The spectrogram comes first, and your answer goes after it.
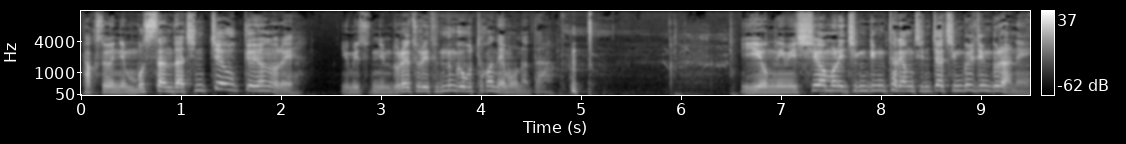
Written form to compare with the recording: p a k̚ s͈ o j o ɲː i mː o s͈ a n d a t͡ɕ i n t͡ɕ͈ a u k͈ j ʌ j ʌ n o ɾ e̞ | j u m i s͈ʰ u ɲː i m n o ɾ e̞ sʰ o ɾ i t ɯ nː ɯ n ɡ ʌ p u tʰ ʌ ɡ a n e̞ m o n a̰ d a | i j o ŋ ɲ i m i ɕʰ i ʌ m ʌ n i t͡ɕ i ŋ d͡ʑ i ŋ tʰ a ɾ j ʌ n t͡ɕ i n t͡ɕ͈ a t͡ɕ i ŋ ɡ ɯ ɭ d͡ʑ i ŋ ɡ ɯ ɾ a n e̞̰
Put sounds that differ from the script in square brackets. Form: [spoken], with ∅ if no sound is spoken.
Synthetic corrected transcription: p a k̚ s͈ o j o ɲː i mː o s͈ a n d a t͡ɕ i n t͡ɕ͈ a u k͈ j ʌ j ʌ n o ɾ e̞ | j u m i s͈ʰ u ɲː i m n o ɾ e̞ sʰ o ɾ i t ɯ nː ɯ n ɡ ʌ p u tʰ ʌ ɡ a n e̞ m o n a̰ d a | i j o ŋ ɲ i m i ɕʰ i ʌ m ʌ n i t͡ɕ i ŋ d͡ʑ i ŋ tʰ a ɾ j ʌ [ŋ] t͡ɕ i n t͡ɕ͈ a t͡ɕ i ŋ ɡ ɯ ɭ d͡ʑ i ŋ ɡ ɯ ɾ a n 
